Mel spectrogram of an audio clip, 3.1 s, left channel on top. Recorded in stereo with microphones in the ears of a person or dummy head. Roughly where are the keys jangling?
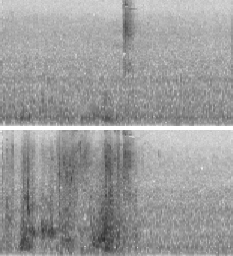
Right.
